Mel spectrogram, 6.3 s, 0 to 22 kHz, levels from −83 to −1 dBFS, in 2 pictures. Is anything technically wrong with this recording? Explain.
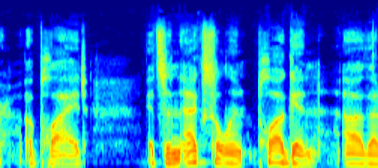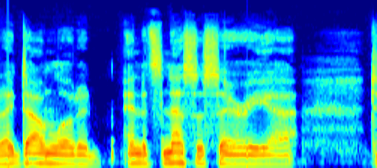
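Yes, there is likely audio missing between chunks: a system working in 2-second blocks seems to drop a few milliseconds at each handover and butt the edges together. The result is two small skips, at 3.21 s and 5.21 s, each a tiny jump in the sound.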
